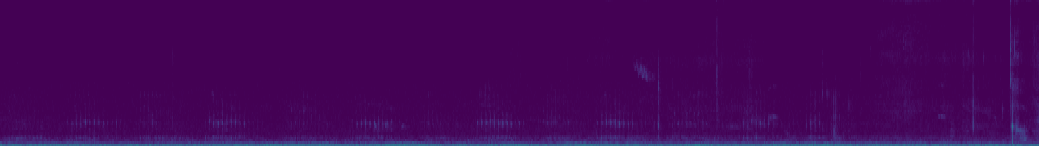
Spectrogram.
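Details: Stray tabby cat, wary at first and then affectionate, purring steadily; a low continuous rumble pulsing about twice a second, with faint clicks and rustling late on.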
